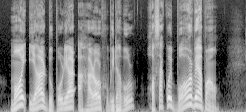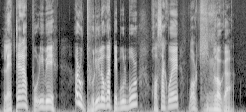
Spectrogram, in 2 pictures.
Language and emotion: Assamese, disgusted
